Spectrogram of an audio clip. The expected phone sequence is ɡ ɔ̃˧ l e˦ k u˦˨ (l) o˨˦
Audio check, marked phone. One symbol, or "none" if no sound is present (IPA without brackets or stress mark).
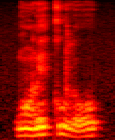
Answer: l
